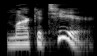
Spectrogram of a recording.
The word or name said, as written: marketeer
